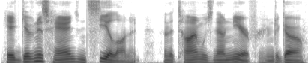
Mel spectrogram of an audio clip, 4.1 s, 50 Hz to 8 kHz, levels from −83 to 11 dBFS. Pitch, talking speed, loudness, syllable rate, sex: 105 Hz, 275 wpm, -18 LUFS, 5.4 syllables/s, male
